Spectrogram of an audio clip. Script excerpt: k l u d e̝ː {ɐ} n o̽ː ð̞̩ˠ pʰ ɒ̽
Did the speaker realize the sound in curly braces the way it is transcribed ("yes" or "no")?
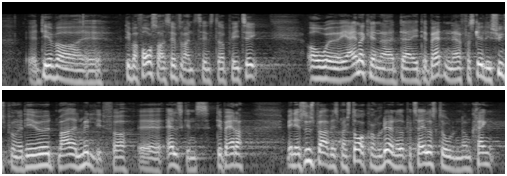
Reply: yes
